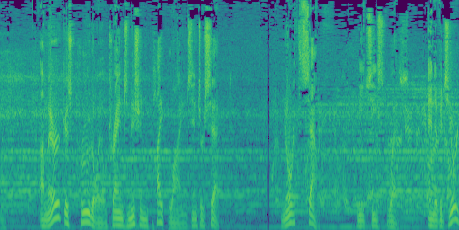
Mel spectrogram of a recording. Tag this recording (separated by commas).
Music, Speech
